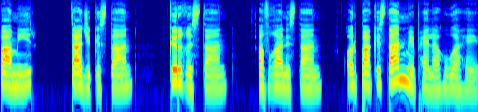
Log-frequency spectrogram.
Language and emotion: Urdu, neutral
